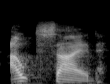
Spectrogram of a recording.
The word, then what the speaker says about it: outside: Okay, pronounce the T there in the middle. Instead of saying outside, it's out. Outside. Outside.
